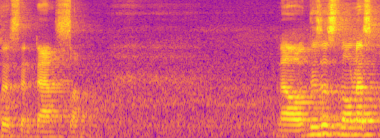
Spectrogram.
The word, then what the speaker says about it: Anselm: It is written Ansclm, but is pronounced as St. Anselm.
